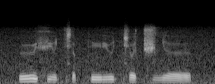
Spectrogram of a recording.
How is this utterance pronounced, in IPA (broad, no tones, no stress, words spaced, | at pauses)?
ʉfʲɵ cəkmʲʉcɵt͡ʃ ʎɘ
